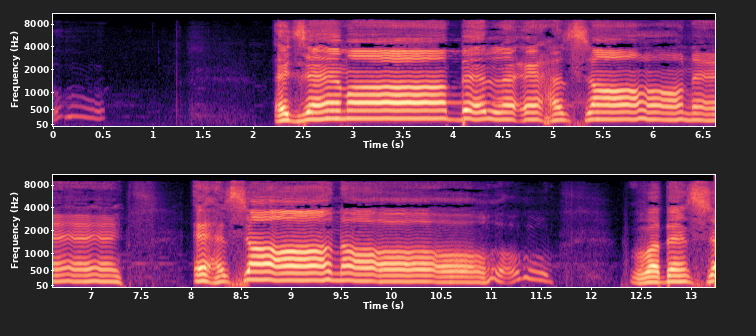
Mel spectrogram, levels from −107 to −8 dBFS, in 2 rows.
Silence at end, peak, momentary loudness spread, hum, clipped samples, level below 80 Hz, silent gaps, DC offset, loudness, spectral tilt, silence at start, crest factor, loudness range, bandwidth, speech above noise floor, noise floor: 0 s; -2 dBFS; 13 LU; none; under 0.1%; -56 dBFS; none; under 0.1%; -16 LUFS; -5 dB/octave; 2.2 s; 16 dB; 6 LU; 9.4 kHz; 59 dB; -75 dBFS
